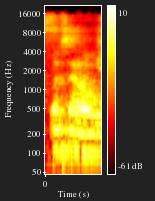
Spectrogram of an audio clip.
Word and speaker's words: Lascelles: I meant to ask you beforehand, I was like, Lascelles. Yeah. Don't want to stand up embarrassingly pronouncing the name wrong.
